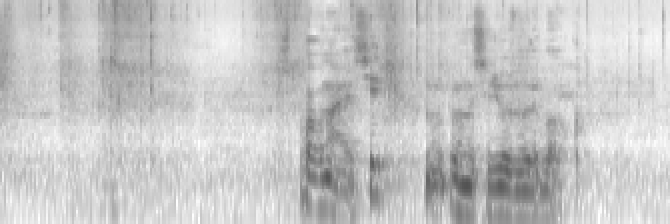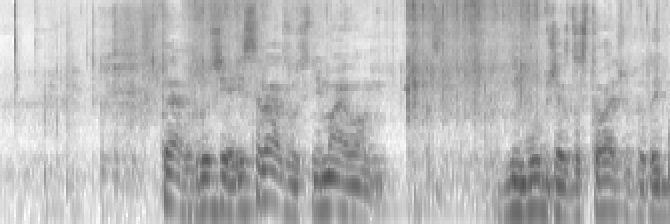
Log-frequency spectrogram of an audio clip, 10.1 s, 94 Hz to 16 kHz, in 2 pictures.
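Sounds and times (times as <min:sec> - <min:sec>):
fishing net rustling: 0:00.0 - 0:04.2, 0:05.6 - 0:09.8.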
